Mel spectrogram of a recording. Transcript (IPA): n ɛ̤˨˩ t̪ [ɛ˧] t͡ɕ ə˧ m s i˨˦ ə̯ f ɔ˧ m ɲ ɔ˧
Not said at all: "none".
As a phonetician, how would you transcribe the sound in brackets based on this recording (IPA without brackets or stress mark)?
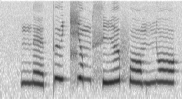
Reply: ɨ˧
